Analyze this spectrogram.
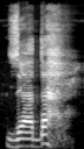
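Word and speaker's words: زیادہ: और छोटी है ज़्यादा, ज़्यादा, है ना, लेकिन ज़्यादा पढ़ते हैं, ज़्यादा है की आवाज़ बहुत हल्की निकालते हैं या नहीं निकालते हैं, ठीक है।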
